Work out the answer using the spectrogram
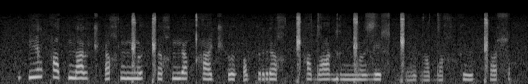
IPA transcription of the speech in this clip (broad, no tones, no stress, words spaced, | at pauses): ʔilqɔtˤ nɔlt͡ʃʼœχŋ͡ǁʊǁʉχ ŋʉqʰət͡ʃʼʊ ʔɔprœχǁʰə dˤœɡʉ ŋ͡ǁʊziɬɡ͡ǁɐl ɡɐdˤuχxʉǁɔɬ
